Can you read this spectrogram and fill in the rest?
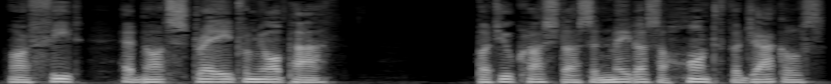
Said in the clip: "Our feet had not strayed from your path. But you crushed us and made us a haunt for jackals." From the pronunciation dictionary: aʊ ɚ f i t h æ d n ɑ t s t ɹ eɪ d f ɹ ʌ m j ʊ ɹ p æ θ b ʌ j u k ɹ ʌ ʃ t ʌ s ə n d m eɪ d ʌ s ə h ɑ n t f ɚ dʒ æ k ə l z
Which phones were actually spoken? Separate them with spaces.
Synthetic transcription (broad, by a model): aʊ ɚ f i t h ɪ d n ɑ t s t ɹ eɪ d f ɹ ʌ m j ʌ ɹ p æ θ b ʌ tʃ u k ɹ ʌ ʃ t ʌ s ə n m eɪ d ʌ s ə h ɑ n t f ɚ dʒ æ k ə l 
